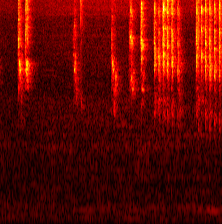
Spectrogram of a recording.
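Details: Young long-tailed shrike imitating lovebird and house sparrow: short harsh high bursts at first, then a stuttering, rapidly pulsed chatter near the end.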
